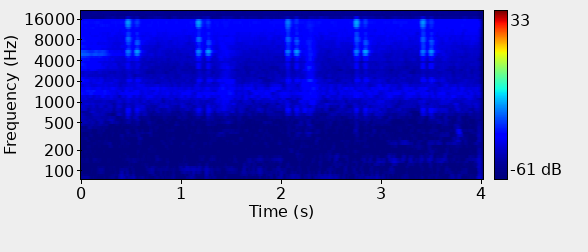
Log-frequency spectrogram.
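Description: Computer mouse buttons clicking, a string of separate clicks about half a second apart, as PCB traces are routed by hand. A low steady hum runs underneath.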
